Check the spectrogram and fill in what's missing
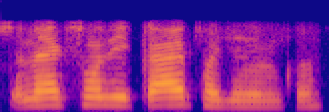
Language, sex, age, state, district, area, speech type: Marathi, male, 30-45, Maharashtra, Nanded, rural, conversation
